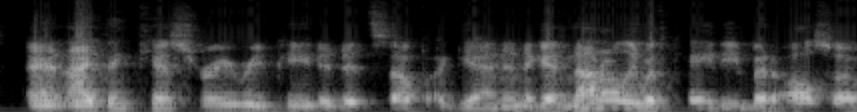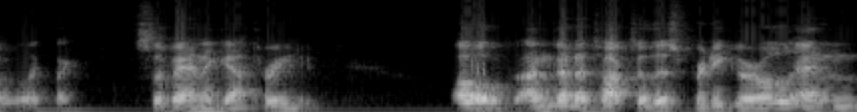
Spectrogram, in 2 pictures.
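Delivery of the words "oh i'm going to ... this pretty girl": play-acted patronizing, self-assured, condescending voice. Retelling how guests treated a female interviewer: imitating a condescending interviewee. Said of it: "don't condescend".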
